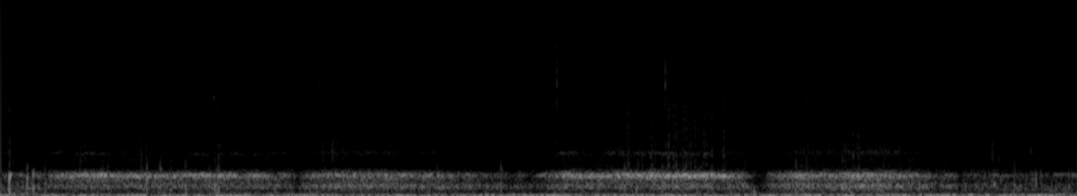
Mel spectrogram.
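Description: Muffled underwater sound picked up by a submerged waterproof camera: a steady, dull low rumble of water moving around the camera, with faint scattered ticks and a brief dip about three quarters of the way through.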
